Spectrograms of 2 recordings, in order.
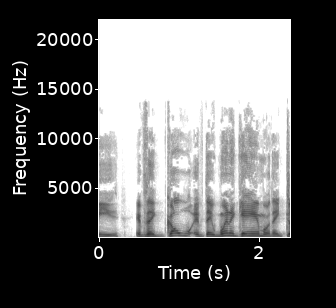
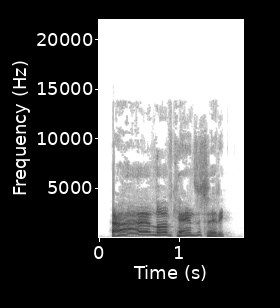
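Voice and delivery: very high-pitched, puppet-like voice; 9 semitones higher than usual. Imitating a man who does press conferences after games, in a Muppet-like voice. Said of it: "The man sounds Muppet-like".

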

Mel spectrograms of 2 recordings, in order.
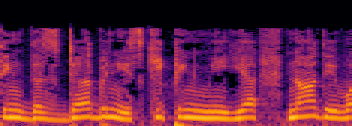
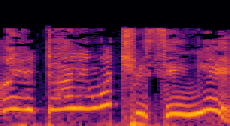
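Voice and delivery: high-pitched, sweet auntie-like voice. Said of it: "You sound so nice".

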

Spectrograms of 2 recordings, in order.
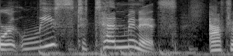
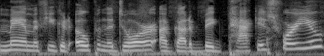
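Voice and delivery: usual speaking voice

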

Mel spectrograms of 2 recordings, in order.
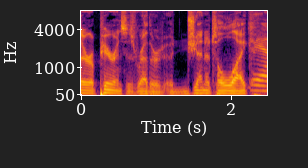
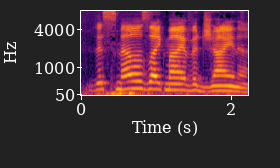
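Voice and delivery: put-on old prostitute voice, pitched much higher. Asked to read a product's label aloud, she reads it in an old prostitute voice. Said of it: "She just did the old prostitute voice".

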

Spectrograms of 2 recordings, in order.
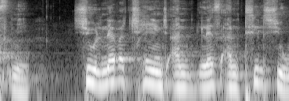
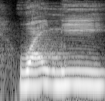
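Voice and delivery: ordinary delivery

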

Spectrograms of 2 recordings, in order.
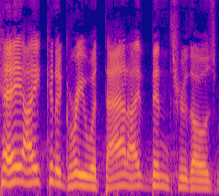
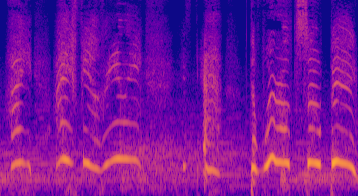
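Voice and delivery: much higher, quieter mouse voice; 6 dB quieter than usual. Told to talk like a mouse, the speaker tries a mouse voice. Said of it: "Not a very good mouse".

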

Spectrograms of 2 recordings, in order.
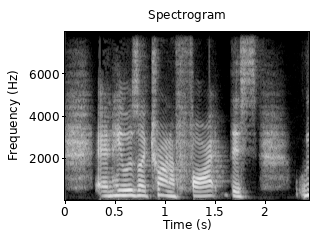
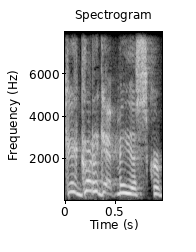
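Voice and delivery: put-on frantic voice, higher; 6 semitones higher than usual. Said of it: "the extra going full crazy".

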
